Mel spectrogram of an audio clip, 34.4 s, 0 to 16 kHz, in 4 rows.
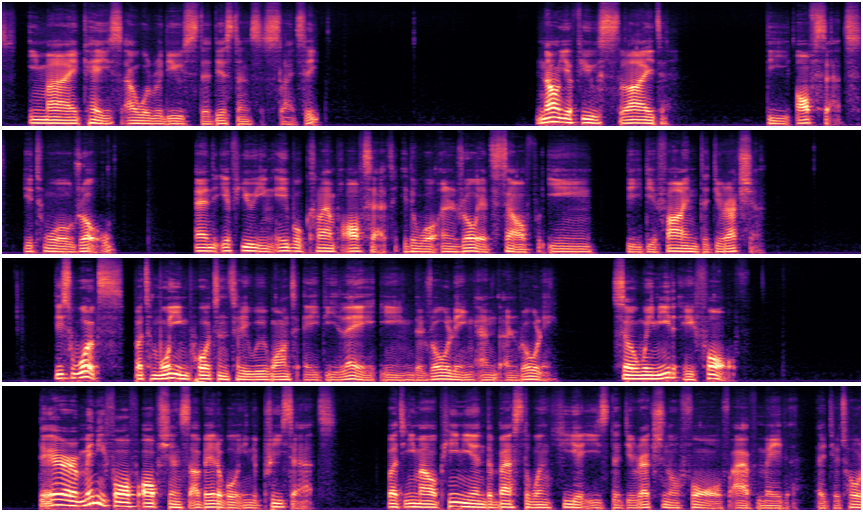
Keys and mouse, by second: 0.8 click, 2.4-3.7 drag, 4.7-5.1 shift+drag, 6.8-9.1 drag, 9.6 click, 10.4-17.0 drag, 17.8-19.0 drag, 21.2 ctrl+alt+shift+w, 21.3 ctrl+alt+shift+q, 23.2 shift+a.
